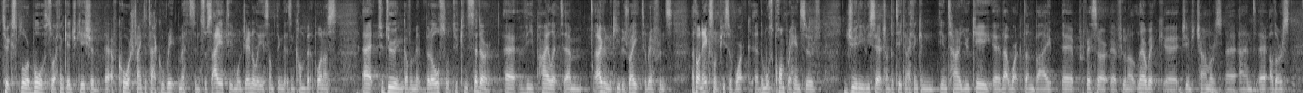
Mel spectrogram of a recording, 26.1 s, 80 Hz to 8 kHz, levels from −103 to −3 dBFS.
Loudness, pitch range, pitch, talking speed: -29 LUFS, 115-125 Hz, 120 Hz, 185 wpm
